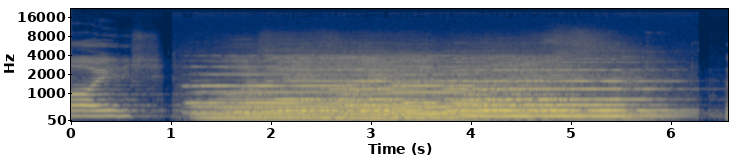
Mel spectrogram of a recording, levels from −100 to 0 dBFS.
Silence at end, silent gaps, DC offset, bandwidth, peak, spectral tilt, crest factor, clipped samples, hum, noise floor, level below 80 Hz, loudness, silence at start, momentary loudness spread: 0 s; none; under 0.1%; 8.6 kHz; -8 dBFS; -8 dB/octave; 14 dB; under 0.1%; none; -46 dBFS; -46 dBFS; -22 LUFS; 0 s; 13 LU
